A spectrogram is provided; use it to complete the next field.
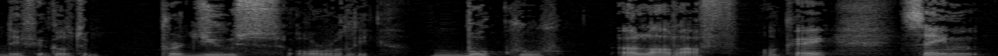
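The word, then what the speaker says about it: beaucoup: bit strange like that remember you don't pronounce the final P okay and then you get this combination of vowels a and you get the sound o so technically it's B okay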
